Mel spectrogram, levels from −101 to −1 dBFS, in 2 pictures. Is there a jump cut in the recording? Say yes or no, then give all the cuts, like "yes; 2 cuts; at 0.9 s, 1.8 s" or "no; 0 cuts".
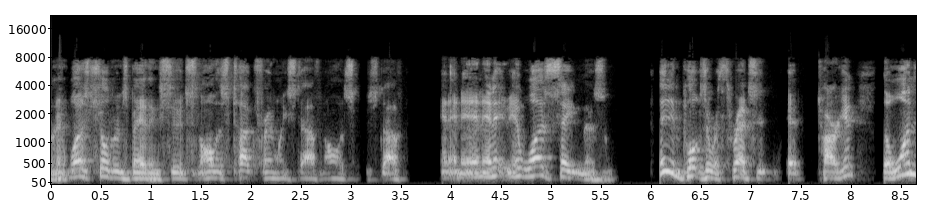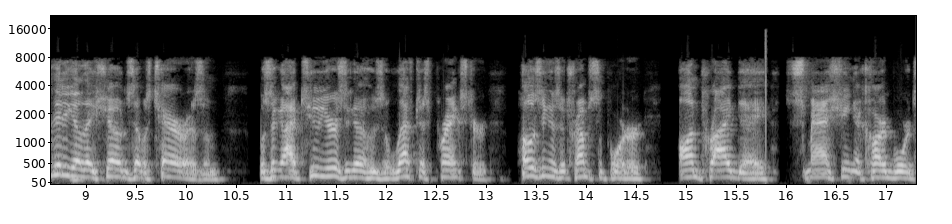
yes; 1 cut; at 6.0 s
